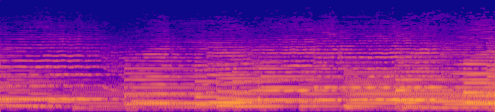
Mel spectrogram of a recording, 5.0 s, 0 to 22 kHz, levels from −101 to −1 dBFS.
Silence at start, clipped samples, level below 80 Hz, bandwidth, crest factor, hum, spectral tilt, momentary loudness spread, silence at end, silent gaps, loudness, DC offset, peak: 0 s; under 0.1%; -82 dBFS; 10.5 kHz; 16 dB; none; -6.5 dB/octave; 7 LU; 0 s; none; -30 LUFS; under 0.1%; -14 dBFS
